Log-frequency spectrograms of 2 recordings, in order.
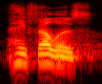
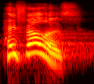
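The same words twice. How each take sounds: First: Said in the usual way. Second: High, loud call across the water; a big friendly hail from the shore; yelled greeting. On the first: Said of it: "when he yells out". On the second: Retold or imitated. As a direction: shout out to the fishermen, friendly. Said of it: "he yells out".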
